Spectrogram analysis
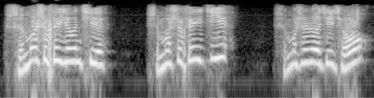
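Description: A man voicing a band of eager, chattering little monkeys in a spoken children's story, with high excited questions. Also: a little fast, no echo. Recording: slightly muffled dry recording.

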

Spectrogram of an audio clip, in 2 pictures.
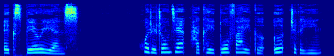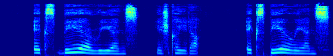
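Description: Woman teacher, slightly high voice, slow spelled-out vocabulary lesson. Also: dark tone, no echo. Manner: slow, spells words letter by letter.

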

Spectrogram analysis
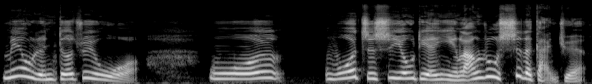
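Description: A woman voicing a tearful, indignant teenage granddaughter who pleads in a high, whiny voice. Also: very animated, slow pace, dry recording, studio quality, full character voice. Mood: pouting.

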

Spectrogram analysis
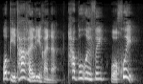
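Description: A woman voicing a bold, cheerful young swordswoman who talks quickly in a lively, teasing way in a storybook reading. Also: on the high side, slightly rough, pitched above the performer's own voice, heavily acted.

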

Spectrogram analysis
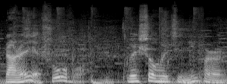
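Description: A man with a Beijing accent in casual chat, telling stories in a colloquial, animated way. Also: mid-range voice, fast talker, over music. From Beijing, China. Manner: colloquial, animated agreeing and re-enacting. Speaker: podcast panelist.

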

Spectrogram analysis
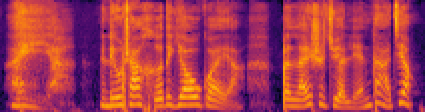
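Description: Woman doing a patient bodhisattva, gently scolding, high and dry, storybook. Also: animated, moderate pace, breathy edge, no echo. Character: patient motherly female bodhisattva.

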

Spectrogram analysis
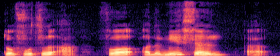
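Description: Man, vocabulary teacher, mellow tone, animated pitch, repetitive, spells letter by letter. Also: breathy edge. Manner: patient, repetitive, ends phrases with drawn-out particles. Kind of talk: spoken lesson, spelling words letter by letter.

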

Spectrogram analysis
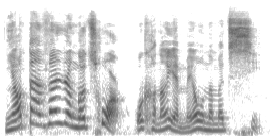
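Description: A middle-aged woman, a guest telling a workplace story in expressive casual chat, acting out quoted lines. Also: on the high side, quick pace, husky. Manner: expressive, quotes people with voices.

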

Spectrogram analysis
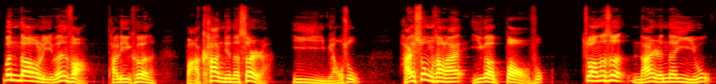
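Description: A man telling a folk tale in a lively, chatty way, with drawn-out fillers. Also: on the high side. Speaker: storyteller. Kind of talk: folk storytelling narration.

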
